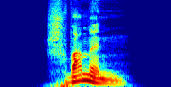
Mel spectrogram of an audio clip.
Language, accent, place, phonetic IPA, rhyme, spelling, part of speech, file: German, Germany, Berlin, [ˈʃvamən], -amən, schwammen, verb, De-schwammen.ogg
- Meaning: first/third-person plural preterite of schwimmen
